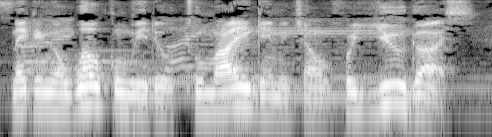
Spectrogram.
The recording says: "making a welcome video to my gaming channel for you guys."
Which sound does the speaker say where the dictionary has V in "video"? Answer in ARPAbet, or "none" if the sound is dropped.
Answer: W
